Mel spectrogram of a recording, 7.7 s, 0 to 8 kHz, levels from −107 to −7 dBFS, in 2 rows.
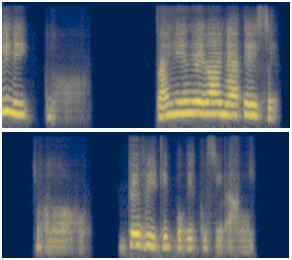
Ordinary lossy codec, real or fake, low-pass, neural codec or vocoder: none; fake; 7.2 kHz; codec, 16 kHz, 0.5 kbps, FreqCodec, smaller model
